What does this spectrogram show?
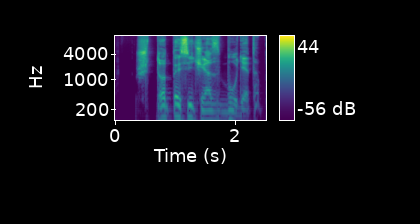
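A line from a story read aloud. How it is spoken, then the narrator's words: Through clenched teeth. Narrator (Russian): процедил Егор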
